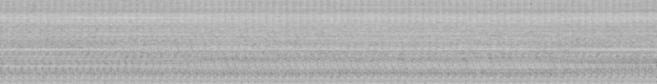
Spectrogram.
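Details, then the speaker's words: Truck idled up high with fast idle, boost gauge showing vacuum: fast sharp ticking about three per second keeping time with the engine; owner believes an exhaust leak, heard before oil pressure issues. "I believe that that's an exhaust leak. I heard it before I had any oil pressure issues. I heard it last week when I was towing Davis' truck back to Ohio."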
